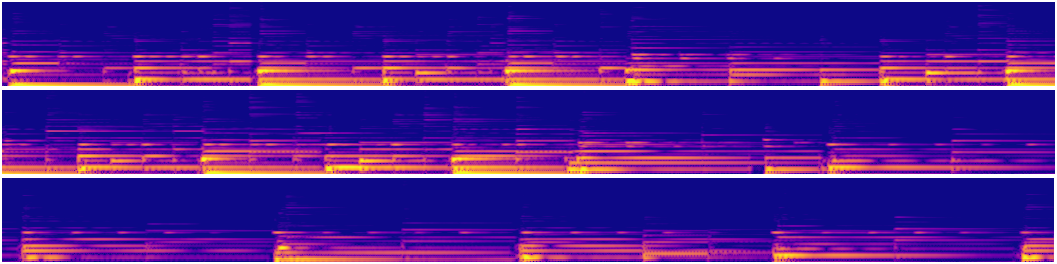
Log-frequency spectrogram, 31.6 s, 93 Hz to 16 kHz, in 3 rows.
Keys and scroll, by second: 31.0 ctrl+z.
